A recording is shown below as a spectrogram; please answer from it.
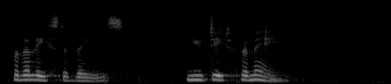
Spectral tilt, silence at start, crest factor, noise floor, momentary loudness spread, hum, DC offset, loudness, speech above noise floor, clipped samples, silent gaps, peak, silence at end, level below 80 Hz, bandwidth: -5 dB/octave; 0.15 s; 18 dB; -72 dBFS; 14 LU; none; under 0.1%; -42 LUFS; 30 dB; under 0.1%; none; -26 dBFS; 1 s; -82 dBFS; 10.5 kHz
